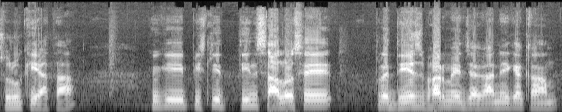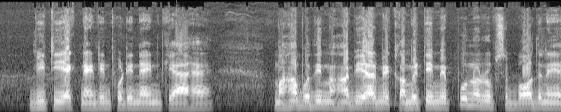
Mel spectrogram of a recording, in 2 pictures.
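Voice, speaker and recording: A man speaking as a protest organiser, giving a campaign statement in a halting, repetitive way and mixing in English words. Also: medium pitch, darkish tone, smooth. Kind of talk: spoken public statement on a campaign.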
